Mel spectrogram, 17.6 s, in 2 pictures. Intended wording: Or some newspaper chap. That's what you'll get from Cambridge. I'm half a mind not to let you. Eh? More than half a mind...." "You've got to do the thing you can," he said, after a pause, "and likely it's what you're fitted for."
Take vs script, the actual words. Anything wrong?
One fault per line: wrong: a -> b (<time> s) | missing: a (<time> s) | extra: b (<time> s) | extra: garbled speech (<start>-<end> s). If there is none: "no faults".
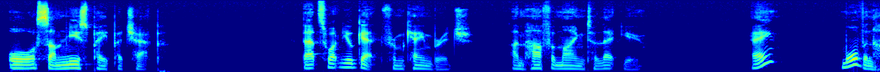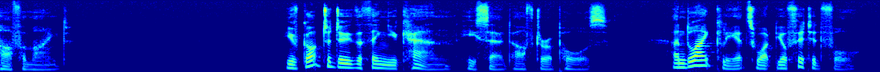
missing: not (5.9 s)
